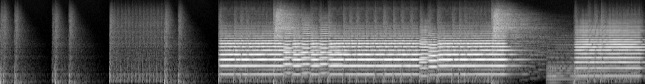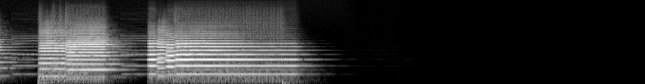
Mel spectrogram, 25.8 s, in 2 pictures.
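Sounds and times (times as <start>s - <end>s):
trumpet: 4.4s - 19.4s.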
